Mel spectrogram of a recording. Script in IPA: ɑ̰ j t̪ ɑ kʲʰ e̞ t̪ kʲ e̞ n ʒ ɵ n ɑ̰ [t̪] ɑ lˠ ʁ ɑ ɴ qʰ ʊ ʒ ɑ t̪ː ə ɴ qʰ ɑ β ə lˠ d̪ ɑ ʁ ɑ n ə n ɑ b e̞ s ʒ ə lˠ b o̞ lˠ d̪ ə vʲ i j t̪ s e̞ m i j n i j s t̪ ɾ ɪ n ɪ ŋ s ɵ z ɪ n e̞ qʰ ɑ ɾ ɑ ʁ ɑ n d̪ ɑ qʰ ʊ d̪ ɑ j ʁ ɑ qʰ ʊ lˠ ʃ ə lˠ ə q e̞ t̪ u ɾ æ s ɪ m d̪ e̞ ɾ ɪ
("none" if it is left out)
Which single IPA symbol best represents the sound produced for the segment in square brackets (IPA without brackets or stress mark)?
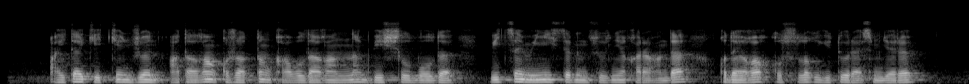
t̪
